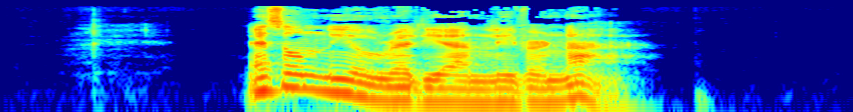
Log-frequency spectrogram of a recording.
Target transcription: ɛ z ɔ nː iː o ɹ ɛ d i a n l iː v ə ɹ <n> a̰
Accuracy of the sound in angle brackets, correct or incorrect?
correct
